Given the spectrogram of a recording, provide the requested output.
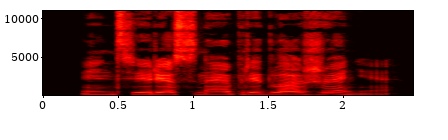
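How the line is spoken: Amused snort. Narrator (Russian): хмыкнул он

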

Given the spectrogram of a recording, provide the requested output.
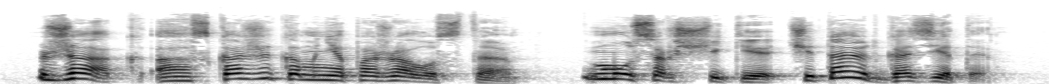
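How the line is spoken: Insinuating question. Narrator (Russian): вкрадчиво спросила Элеонора

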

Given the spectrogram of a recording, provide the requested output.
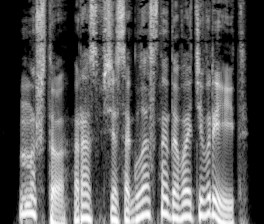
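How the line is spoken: Joyful exclamation. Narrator (Russian): радостно воскликнул Андрей

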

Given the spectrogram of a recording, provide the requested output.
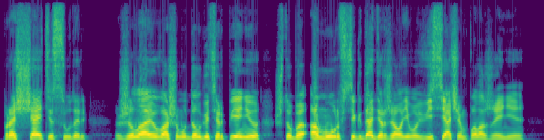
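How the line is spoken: Shouted. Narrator (Russian): девушка крикнула

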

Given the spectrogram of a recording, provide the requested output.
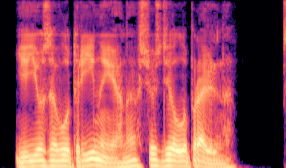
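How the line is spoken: Calm tone. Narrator (Russian): спокойным тоном произнес я

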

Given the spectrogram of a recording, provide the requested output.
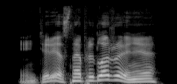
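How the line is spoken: Exclaimed after hesitation. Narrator (Russian): после небольшой заминки воскликнул

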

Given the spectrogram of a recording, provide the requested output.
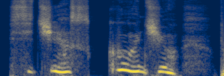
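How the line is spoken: Wheezing. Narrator (Russian): прохрипел

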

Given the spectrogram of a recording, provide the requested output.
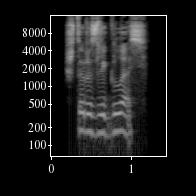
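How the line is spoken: Barked. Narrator (Russian): рявкнул Барс

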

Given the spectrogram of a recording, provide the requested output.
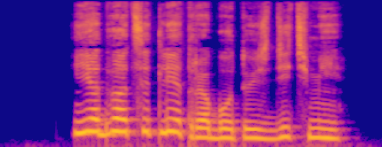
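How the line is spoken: Sighing. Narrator (Russian): Ольга Петровна вздохнула

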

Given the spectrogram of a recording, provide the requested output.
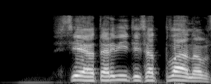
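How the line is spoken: Shouting. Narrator (Russian): закричал

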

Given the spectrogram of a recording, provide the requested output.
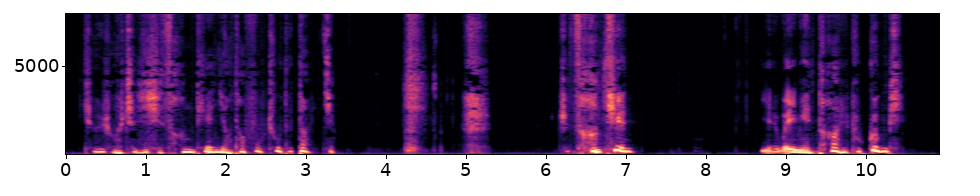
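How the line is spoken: Trembling voice. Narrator (Chinese): 秋灵素颤声说

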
